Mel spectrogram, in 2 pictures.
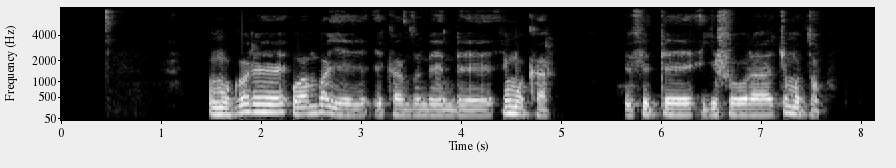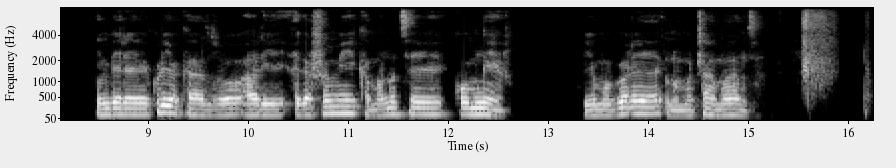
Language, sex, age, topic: Kinyarwanda, female, 36-49, government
